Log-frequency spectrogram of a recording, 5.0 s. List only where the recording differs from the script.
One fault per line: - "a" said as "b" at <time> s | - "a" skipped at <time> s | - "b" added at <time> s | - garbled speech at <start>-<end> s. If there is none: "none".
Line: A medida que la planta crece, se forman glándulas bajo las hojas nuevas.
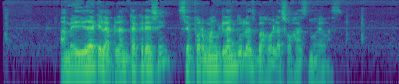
none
